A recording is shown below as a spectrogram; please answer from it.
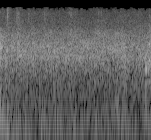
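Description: Steady, even background hiss of room noise, with no distinct event apart from a faint click at the very start.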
